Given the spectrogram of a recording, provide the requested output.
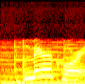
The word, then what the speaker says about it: AmeriCorps: AmeriCorps is alive and well, just spelled with a silent P. So think of Apple Core or Core of the Earth.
